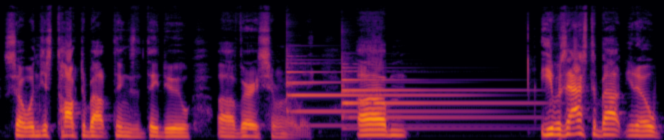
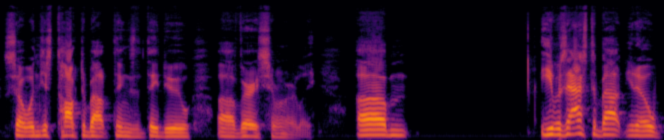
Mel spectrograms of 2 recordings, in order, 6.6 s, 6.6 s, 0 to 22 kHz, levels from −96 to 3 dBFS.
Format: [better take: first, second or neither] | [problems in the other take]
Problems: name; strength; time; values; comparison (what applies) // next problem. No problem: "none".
second | doorbell; noticeable; from 3 to 5 s; peak 5 dB below the speech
